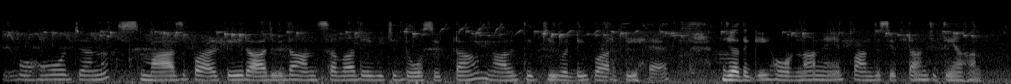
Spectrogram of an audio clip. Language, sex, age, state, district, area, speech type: Punjabi, female, 30-45, Punjab, Rupnagar, rural, read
